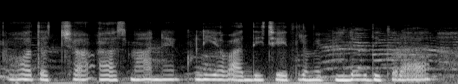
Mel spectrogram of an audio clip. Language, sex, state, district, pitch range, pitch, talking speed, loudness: Hindi, female, Jharkhand, Deoghar, 205-220 Hz, 215 Hz, 155 wpm, -13 LUFS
